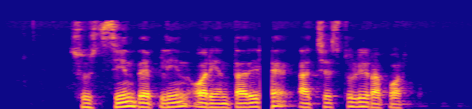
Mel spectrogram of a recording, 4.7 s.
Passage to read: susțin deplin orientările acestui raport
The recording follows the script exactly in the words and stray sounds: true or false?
false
